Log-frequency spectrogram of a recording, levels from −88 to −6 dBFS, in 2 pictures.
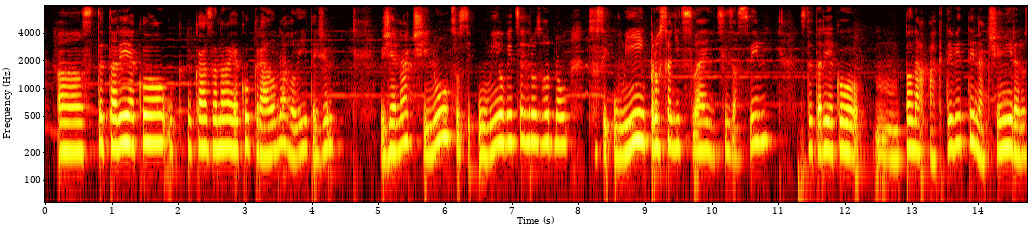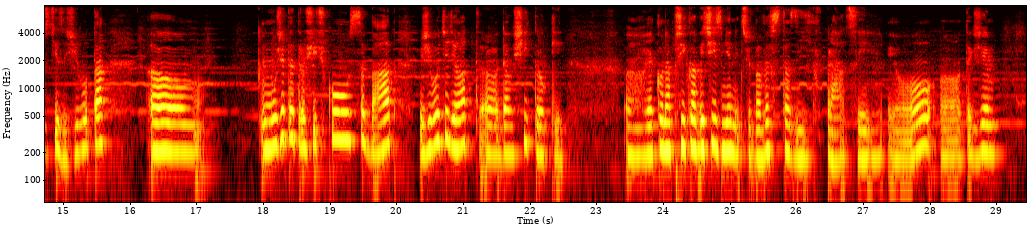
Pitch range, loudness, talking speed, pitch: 195-250 Hz, -27 LUFS, 120 wpm, 220 Hz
